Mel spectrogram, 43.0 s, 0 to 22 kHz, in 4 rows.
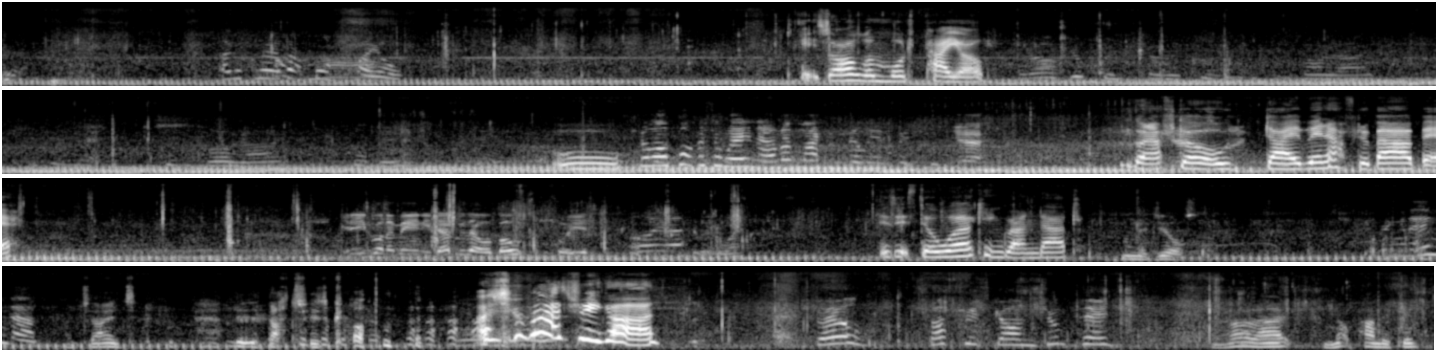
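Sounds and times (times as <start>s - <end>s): model boat motor buzzing: 0.5s - 7.9s.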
